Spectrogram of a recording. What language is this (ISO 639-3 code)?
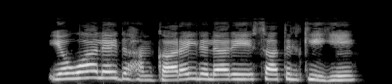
pus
